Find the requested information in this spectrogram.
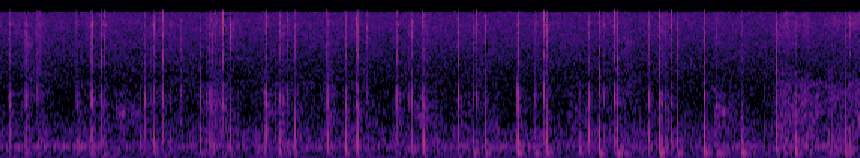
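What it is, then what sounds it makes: Rock salt lamp scratched with fingernails. Fingernails of both hands scratch and tap rapidly on the lower sides of a large, solid, lit Himalayan rock salt lamp. The result is a quick, uneven series of short, dry, gritty clicks and scrapes that die away almost instantly, over a faint steady low hum.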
